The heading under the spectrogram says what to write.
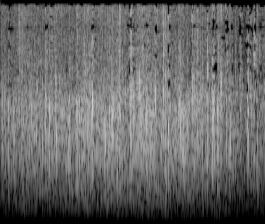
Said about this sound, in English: As you keep clapping unto the Lord, I see you receiving your visa to all nations.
